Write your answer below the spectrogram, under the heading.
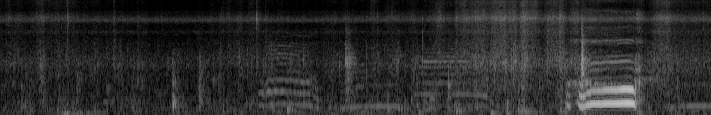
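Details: Farm goats kept alongside female workers: a run of wavering, nasal bleats beginning about three seconds in, each a few tenths of a second long, the final one loudest and longest, over faint steady hum and rustling.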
